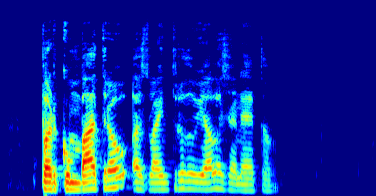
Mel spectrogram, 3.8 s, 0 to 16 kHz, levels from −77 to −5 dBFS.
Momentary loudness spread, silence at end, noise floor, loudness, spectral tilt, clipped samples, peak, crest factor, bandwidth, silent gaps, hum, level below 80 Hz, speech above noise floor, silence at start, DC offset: 16 LU; 1.05 s; -80 dBFS; -21 LUFS; -6.5 dB/octave; under 0.1%; 0 dBFS; 22 dB; 11 kHz; none; none; -70 dBFS; 59 dB; 0.4 s; under 0.1%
